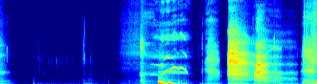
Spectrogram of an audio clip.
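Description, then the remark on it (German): After a quiet pause, someone takes a sip of water from a bottle: a squeaky, gurgling gulp followed by a few loud, breathy swallows and exhales in quick succession. “Jetzt Ich direkt halt, mal einen Schluck aus meiner R ab, da ist nur Wasser drin.”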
